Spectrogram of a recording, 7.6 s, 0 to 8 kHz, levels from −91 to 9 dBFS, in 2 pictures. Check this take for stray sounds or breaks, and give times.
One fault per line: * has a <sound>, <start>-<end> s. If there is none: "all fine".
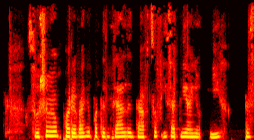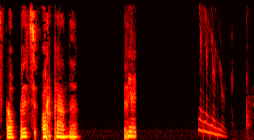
* has a laugh, 5.7-5.9 s
* has a chirp, 6.8-7.2 s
